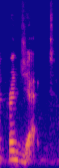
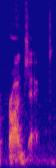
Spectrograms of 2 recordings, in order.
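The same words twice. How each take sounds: First: "project" as pruh-JECT, stressed on the second syllable; verb pronunciation. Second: "project" as PRAH-ject, stressed on the first syllable; noun pronunciation. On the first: Tarot reader choosing how to read a card, "project" as pruh-JECT. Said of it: "I'm going to say project". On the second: Tarot reader offering the other reading, "project" as PRAH-ject. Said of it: "not project". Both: Shown as a demonstration.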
